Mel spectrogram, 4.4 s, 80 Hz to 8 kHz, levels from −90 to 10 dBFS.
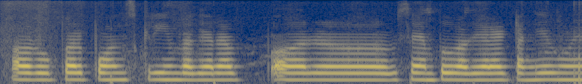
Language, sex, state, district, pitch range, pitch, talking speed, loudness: Hindi, female, Madhya Pradesh, Bhopal, 230-240 Hz, 235 Hz, 135 wpm, -14 LUFS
